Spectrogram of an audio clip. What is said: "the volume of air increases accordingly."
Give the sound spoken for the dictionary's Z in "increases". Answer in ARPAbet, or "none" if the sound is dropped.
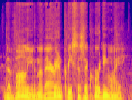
Z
